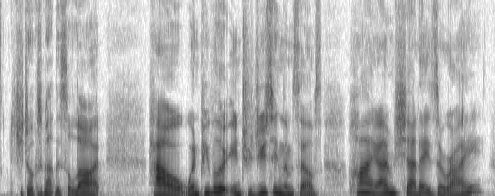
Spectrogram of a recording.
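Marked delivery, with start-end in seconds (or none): 3.4-4.8 question-like rising pitch at end of Zarai. Someone introducing themselves at a meeting: rising end on Zarai. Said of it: "they use uptalk, where everything they say ends in a little bit of an upward inflection".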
